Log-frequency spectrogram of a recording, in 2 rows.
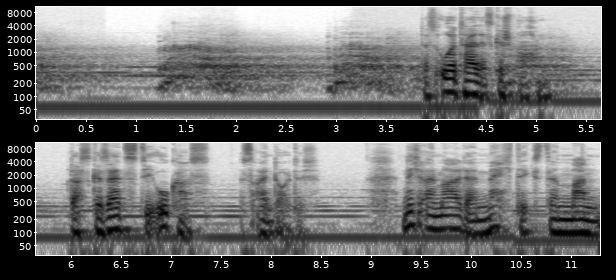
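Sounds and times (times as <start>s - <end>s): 
lions roaring and growling: 0.0s - 4.1s, 4.7s - 5.4s
speech: 3.9s - 5.3s, 6.0s - 11.2s.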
